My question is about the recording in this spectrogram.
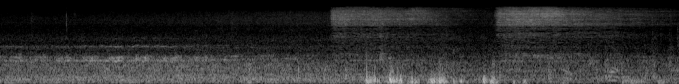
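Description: Electric multiple-unit train running by: a steady rumble with a faint whine. About three and a half seconds in come several heavy knocks and two spells of loud hiss.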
